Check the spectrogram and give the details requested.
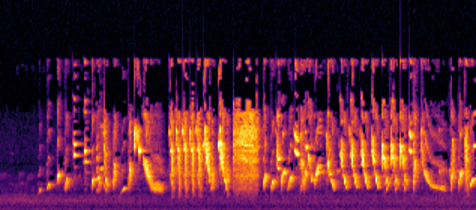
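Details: European goldfinch in sustained song: a dense, unbroken stream of high twittering and slurred notes, with a brief harsh buzzy passage near the middle, then more rapid tinkling phrases.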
